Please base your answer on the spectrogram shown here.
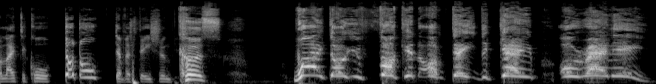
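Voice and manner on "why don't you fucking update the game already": high furious yell, slow; angry shout. Real, not acted. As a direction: yell it at the developers. Yelling at developers.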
